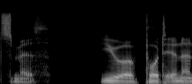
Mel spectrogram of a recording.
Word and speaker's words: Psmith: My name perhaps I ought to reveal to you, is Smith. The P is silent, and until very recently I lived in affluence, not far from the village of much Middlefold in this county.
